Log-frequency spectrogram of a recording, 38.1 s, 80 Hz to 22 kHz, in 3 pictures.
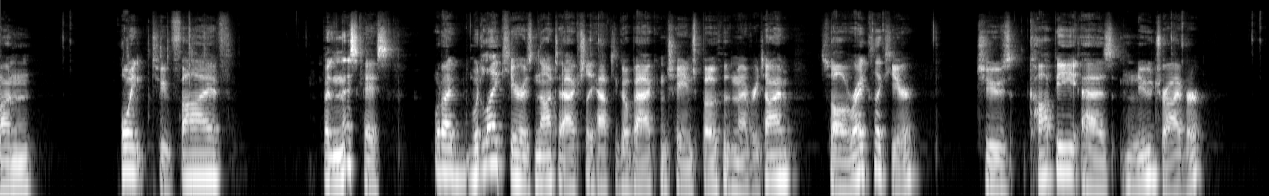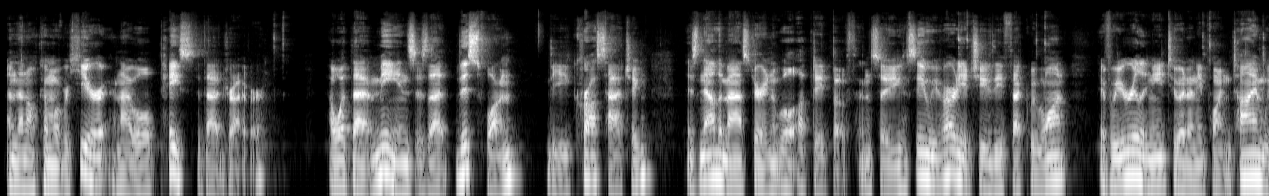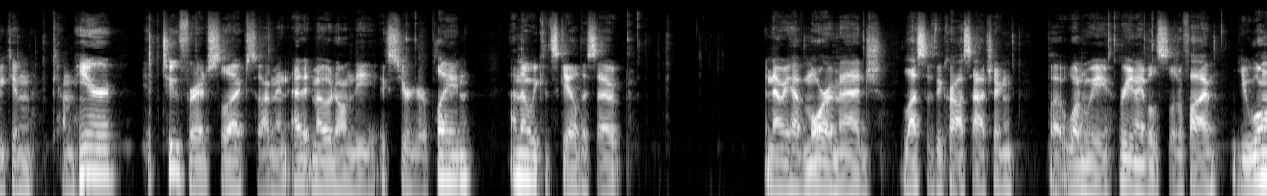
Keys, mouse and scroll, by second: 0.5 click, 5.8 click, 8.6 right click, 12.4 click, 13.3 right click, 17.3 click, 19.6 click, 22.3 click, 22.5 middle click, 22.9 click, 24.6 click, 25.1 z, 26.8 Tab, 26.8 2, 29.4 alt+click, 29.7-30.5 scroll down 4, 30.5 s, 31.9 Tab, 32.4 z, 32.9-33.5 scroll up 2, 33.9 click, 35.2 middle click, 36.4 click, 36.7 click, 37.0 middle click, 37.4 scroll up 4.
